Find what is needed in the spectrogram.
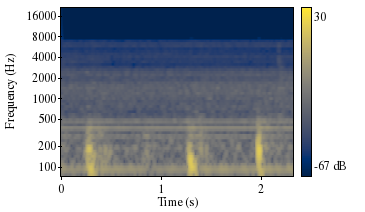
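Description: A steady low electrical hum, with three short, soft low thumps during the pause.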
